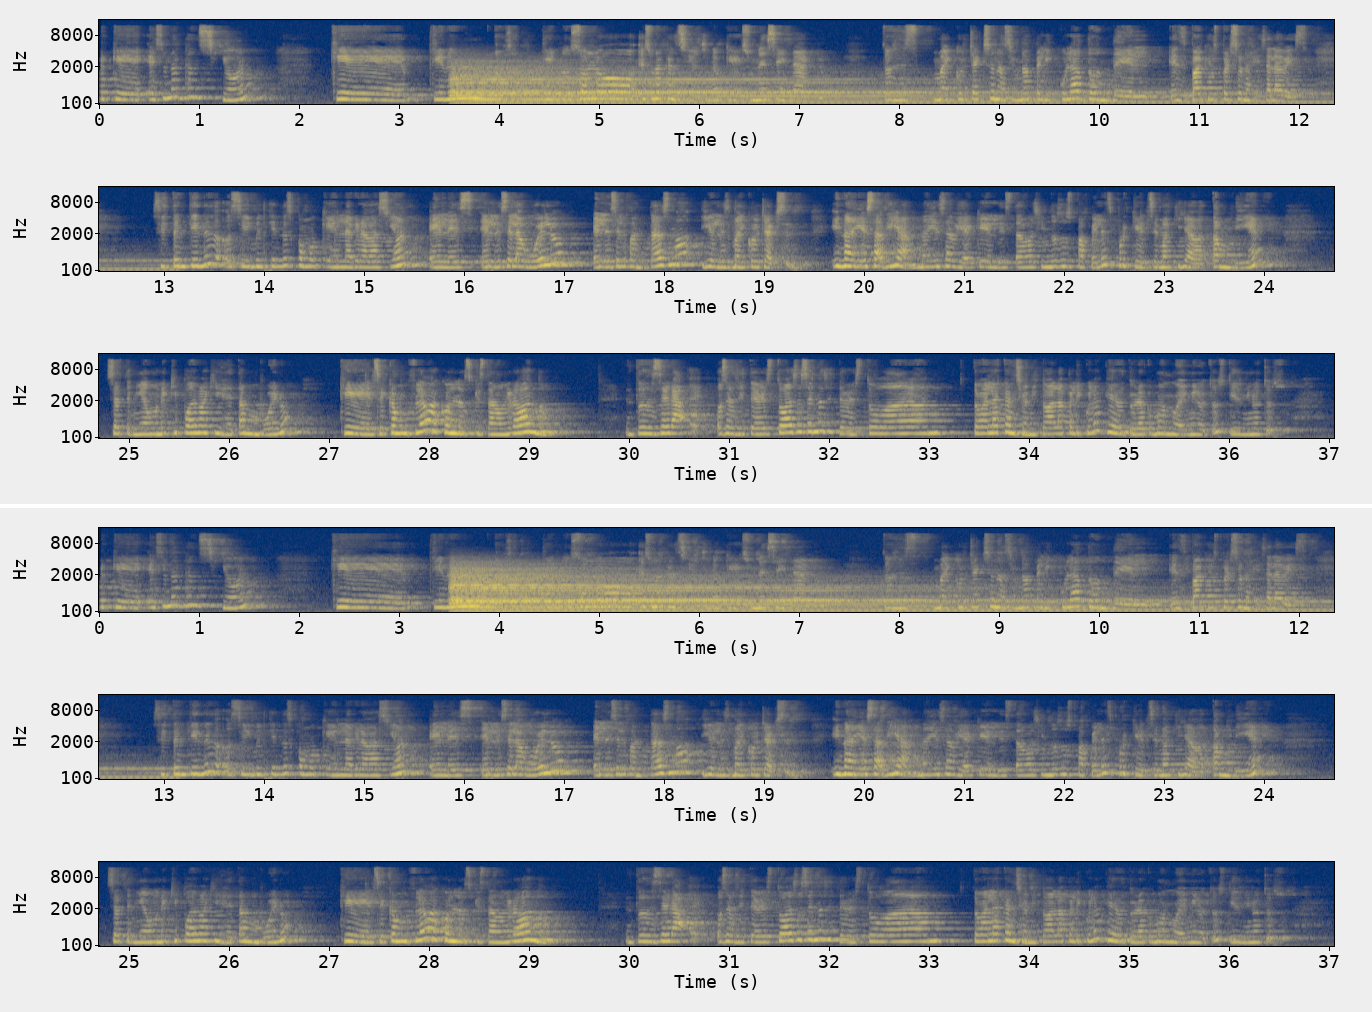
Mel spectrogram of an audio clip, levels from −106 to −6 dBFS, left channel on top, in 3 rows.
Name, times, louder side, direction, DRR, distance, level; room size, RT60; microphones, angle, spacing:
voice 1, 0.0-1.5 2.3-7.3 7.8-12.4 12.9-17.0 17.3-19.4 19.7-24.4 24.8-26.6 27.1-29.2 30.0-33.2 33.4-36.5, left 1 dB, 30° left, 3 dB, 2.7 m, -30 dB
sound 1, 3.5-13.1, right 3 dB, 60° right, 1.0 m, -29 dB
28.0 x 10.5 x 9.8 m, 0.99 s
head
